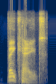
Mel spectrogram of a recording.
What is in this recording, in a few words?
"vacate", British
